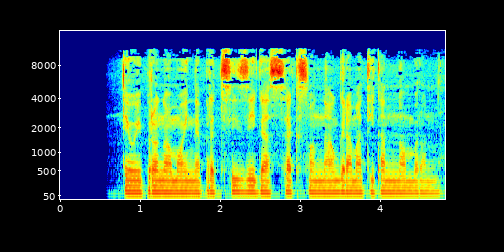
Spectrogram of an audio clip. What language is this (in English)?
Esperanto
